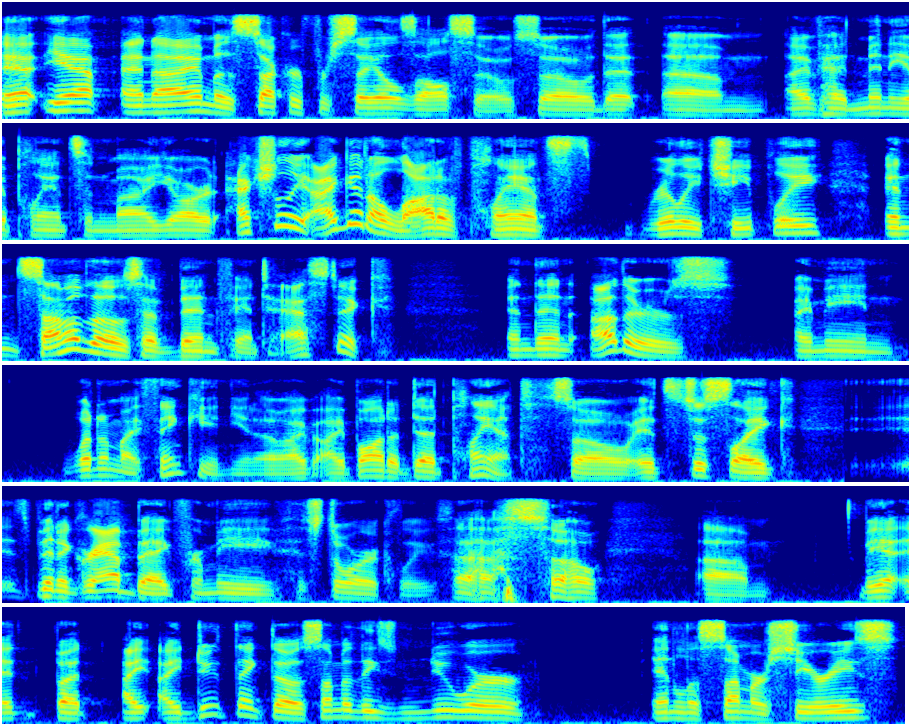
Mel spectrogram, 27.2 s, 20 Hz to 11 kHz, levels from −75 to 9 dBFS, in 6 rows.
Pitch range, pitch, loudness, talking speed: 100-140 Hz, 115 Hz, -18 LUFS, 180 wpm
